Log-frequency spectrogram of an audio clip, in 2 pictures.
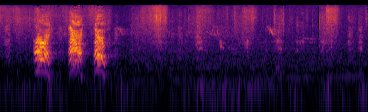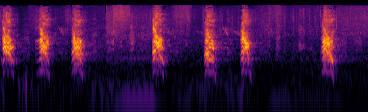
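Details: Jack Russell Terrier named Dumpy, excited while playing with spray from a garden hose, gives loud sharp barks in quick runs of two or three, pausing between runs, over a soft background hiss of water.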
